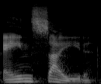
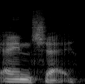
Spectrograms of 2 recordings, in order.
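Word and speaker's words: Aen Seidhe: First, the earth will flow with the blood of Ain Said. That's the Ain Shay. The Ain. That's how it's Ain that's how it's spelled.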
